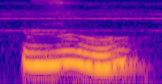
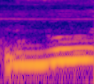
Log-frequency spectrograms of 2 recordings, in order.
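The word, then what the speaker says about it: vous: Um and then we have vu which is um formal and plural. So vu is spelled v o u s.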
